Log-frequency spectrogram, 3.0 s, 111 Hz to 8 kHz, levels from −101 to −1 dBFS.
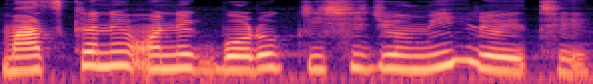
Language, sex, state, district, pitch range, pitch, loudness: Bengali, female, West Bengal, Cooch Behar, 230-260 Hz, 245 Hz, -17 LUFS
